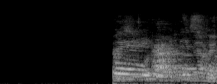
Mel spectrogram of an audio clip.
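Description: Dead silence at a camcorder recording cut, then sound cuts back in abruptly about a second in.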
